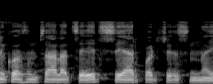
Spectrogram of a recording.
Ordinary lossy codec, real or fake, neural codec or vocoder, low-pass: none; fake; codec, 16 kHz, 16 kbps, FreqCodec, larger model; none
